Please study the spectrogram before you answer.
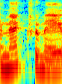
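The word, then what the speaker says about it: macramé: saying she had a macrame omakrami uh it's pronounced two different ways in two different countries um project from the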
